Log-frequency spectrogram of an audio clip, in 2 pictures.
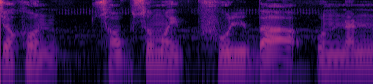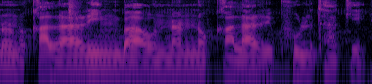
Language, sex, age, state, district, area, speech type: Bengali, male, 18-30, West Bengal, Purba Medinipur, rural, spontaneous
